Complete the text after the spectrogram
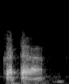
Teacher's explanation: K in the English pronunciation has somewhat more breath in it, more air in it, whereas this should not have high air in it. So it is still from the throat.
